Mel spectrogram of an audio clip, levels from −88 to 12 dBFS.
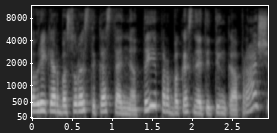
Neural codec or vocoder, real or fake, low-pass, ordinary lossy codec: none; real; 10.8 kHz; Opus, 64 kbps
